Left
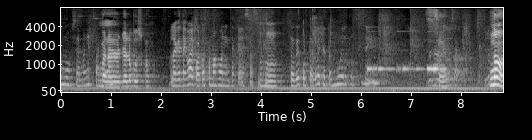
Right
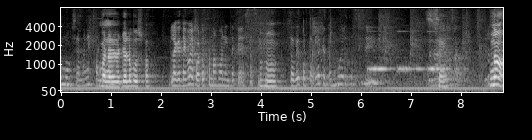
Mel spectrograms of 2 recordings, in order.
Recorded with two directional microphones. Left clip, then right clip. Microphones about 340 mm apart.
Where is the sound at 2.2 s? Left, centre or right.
Left.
